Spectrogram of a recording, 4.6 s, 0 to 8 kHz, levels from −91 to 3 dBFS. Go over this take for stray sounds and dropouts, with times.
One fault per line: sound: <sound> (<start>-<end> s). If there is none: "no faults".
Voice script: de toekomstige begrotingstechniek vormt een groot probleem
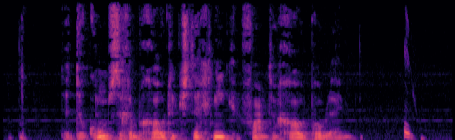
sound: chirp (4.1-4.2 s)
